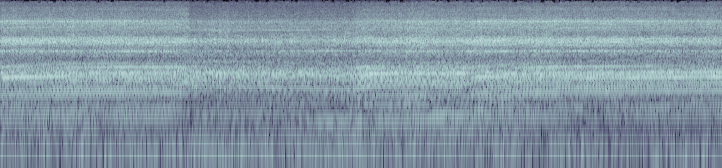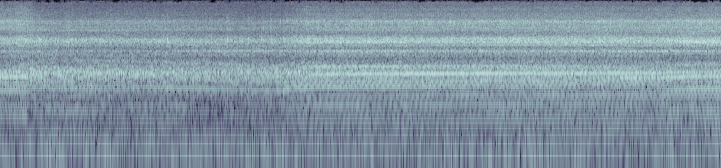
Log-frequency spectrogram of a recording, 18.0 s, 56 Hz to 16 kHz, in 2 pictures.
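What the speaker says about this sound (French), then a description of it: "C'est pas mortel hein, comme bruit de moteur" An MBK 51 moped engine runs loud and close, a buzzing two-stroke drone with its pitch repeatedly rising and falling as the throttle is blipped, with no voices.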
